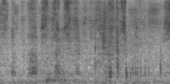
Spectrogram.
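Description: Chalk writing on a chalkboard: a run of quick, short scratching strokes as a word is written out.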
